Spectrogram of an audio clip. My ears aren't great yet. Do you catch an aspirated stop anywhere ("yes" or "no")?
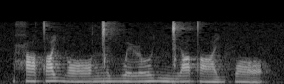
no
